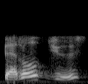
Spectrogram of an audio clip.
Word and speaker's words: Betelgeuse: And Betelgeuse, he says, Betelgeuse, just like that.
